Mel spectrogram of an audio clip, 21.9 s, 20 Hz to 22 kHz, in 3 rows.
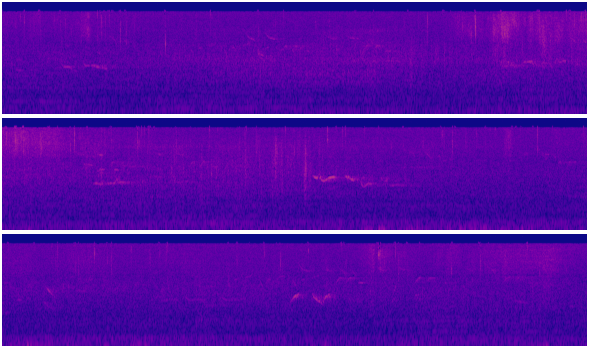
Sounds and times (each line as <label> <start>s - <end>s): Leaves in wind 0.0s - 21.9s
birds 0.0s - 21.9s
